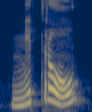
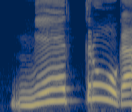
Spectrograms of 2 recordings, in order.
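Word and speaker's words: метро: 자, 다음 단어 메트로 미트로 메트로가 아니라 미드로이 자의 강사가 있기 때문에 앞에 야는이 발음이 납니다.이 알파벳 요는 늘 강세를 가지고 있습니다.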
